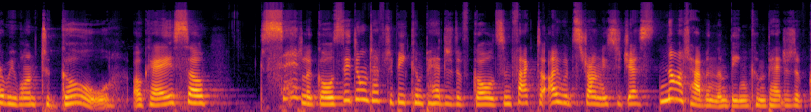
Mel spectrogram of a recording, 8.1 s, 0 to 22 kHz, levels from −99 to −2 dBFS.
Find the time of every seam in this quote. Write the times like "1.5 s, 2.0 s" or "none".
3.0 s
